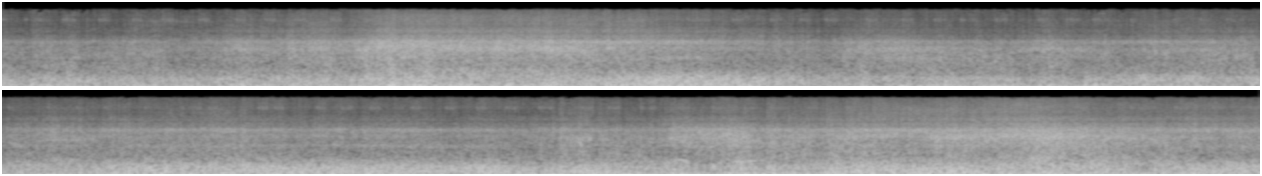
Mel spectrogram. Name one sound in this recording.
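Strong wind roars and buffets against a nearby microphone.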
